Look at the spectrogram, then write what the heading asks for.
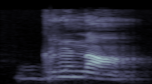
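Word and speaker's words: घृणा: Sixth கிருணா. இது கான்னு pronounce பண்ணாதீங்க, கிருணா இக்கு ப்ரொனவுன்ஸ் பண்ணாதீங்க. கிருணா இக்கு இக்கு சவுண்ட் வரணும்.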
